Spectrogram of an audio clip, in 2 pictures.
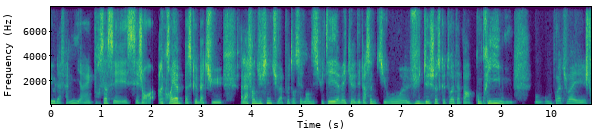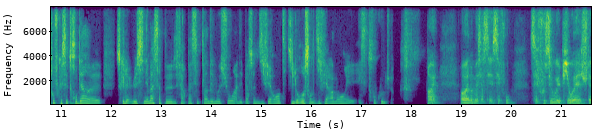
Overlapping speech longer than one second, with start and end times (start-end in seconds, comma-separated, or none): none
